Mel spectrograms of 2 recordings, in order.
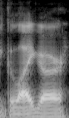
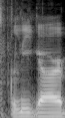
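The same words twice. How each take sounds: First: Gligar with a long i, GLY-gar; Gligar, first syllable rhyming with "eye"; GLY-gar pronunciation. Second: Gligar with a long ee, GLEE-gar; Gligar, first syllable rhyming with "see"; GLEE-gar pronunciation. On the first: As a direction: make Gligar start like "gly". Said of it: "a lot of people would say Gligar". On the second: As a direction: make Gligar start like "glee". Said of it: "I think it's Gligar". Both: Shown as a demonstration.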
